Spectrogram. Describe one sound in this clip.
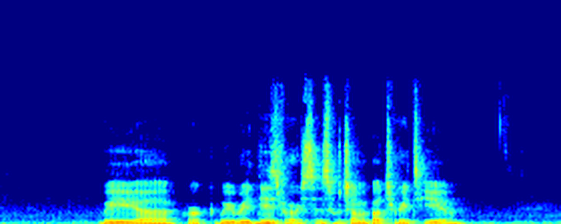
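A young man speaks calmly and close up.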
